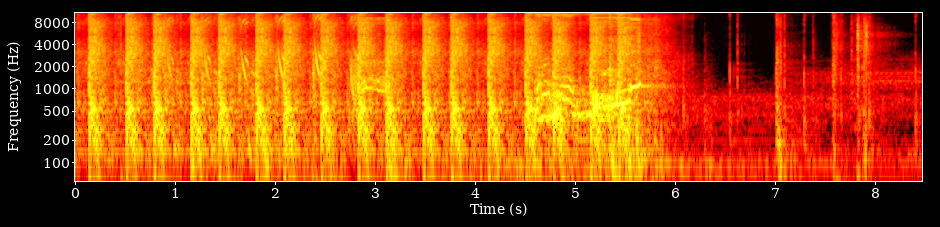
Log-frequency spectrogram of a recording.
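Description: Rapid, evenly spaced gunshots in Tomb Raider 2 Remastered, a loud rhythmic series of about a dozen thumping reports over six seconds, then stopping, leaving a few quieter knocks.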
